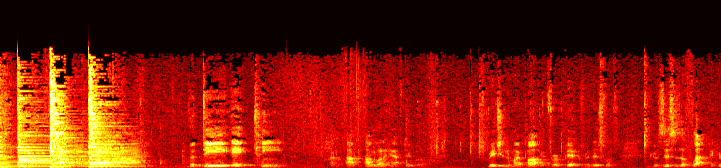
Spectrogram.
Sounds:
Music, Speech

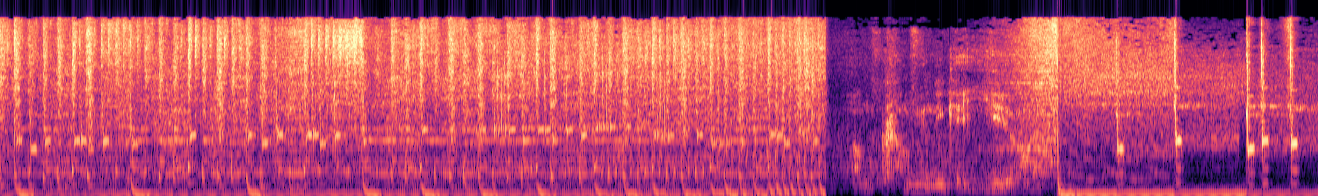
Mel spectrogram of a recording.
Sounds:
Music, Electronic music, Dubstep

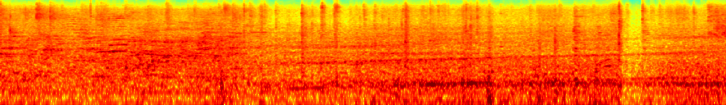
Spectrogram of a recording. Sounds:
Train, Speech, underground, Vehicle

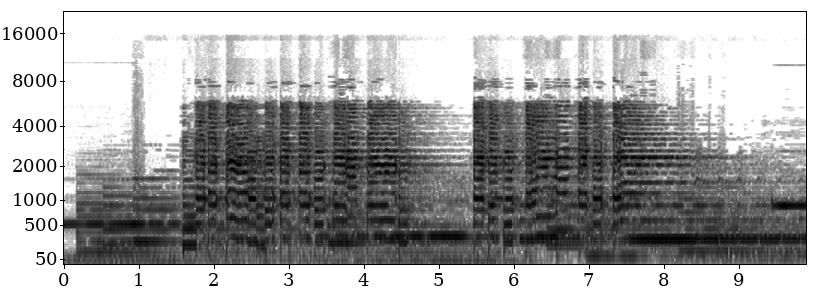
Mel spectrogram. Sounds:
Plucked string instrument, Strum, Music, Guitar, Musical instrument

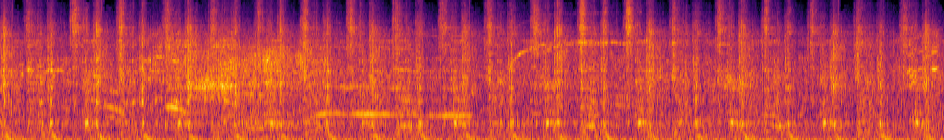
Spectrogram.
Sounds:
Music, Sound effect, Speech, Crowd

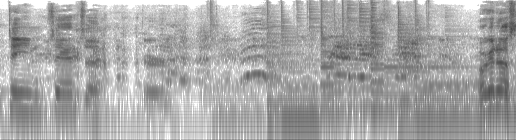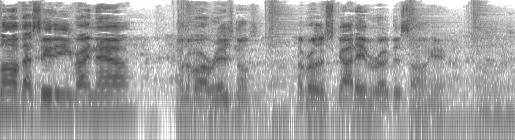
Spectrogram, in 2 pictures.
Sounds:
Speech, Music

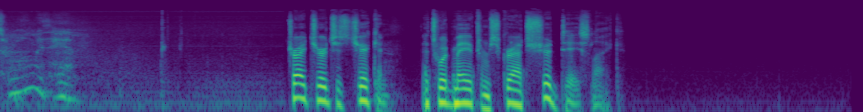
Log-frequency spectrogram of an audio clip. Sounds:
Speech

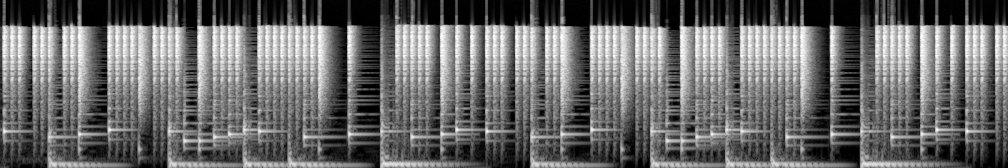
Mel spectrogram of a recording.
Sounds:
Techno, Music

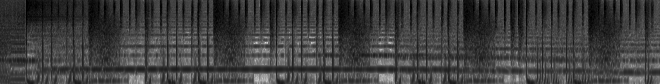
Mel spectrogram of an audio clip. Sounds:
Music

